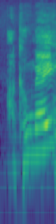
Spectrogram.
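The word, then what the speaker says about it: Okoume: Akume, yeah.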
